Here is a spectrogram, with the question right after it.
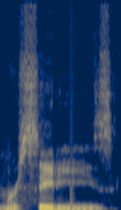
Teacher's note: That last S is slightly voiced, so you should feel some vibration in your throat when you say that.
